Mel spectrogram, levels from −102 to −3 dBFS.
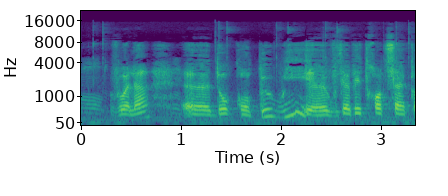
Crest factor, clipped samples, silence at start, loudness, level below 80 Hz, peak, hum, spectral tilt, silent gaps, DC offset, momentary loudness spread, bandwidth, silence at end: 18 dB; under 0.1%; 0 s; -27 LUFS; -58 dBFS; -8 dBFS; none; -1.5 dB/octave; none; under 0.1%; 7 LU; 16 kHz; 0 s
